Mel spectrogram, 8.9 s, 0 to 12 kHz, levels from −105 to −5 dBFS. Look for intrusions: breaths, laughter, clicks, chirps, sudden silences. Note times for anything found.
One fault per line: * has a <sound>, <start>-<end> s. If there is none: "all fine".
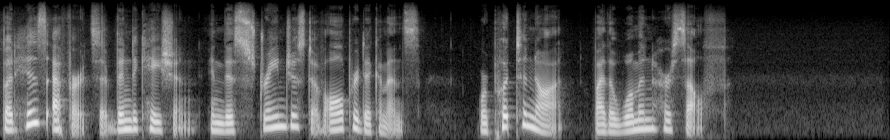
all fine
